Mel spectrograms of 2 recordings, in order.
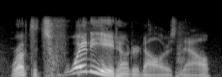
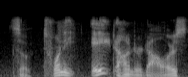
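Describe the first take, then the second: First: Twenty-eight said with the stress on twenty. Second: Twenty-eight said evenly, no push on twenty; even stress. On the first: Real, not acted. Streamer tallying his store earnings, stress on twenty. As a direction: lean hard on the twenty of twenty-eight. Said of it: "Don't know why I put the emphasis on the twenty". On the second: Shown as a demonstration. Streamer correcting his misplaced stress, even and level. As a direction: say twenty-eight hundred dollars flatly, correcting himself. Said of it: "that's what I meant to say".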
